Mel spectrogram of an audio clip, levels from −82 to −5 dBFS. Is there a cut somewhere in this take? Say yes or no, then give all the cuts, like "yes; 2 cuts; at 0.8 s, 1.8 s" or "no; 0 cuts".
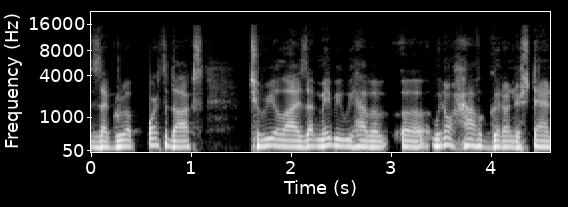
no; 0 cuts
